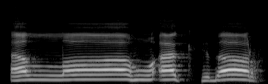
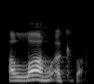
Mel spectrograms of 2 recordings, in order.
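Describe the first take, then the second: First: It is said slowly, with a long drawn vowel. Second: It is said quickly, with a shorter vowel. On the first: "Si quelqu'un fait vraiment l'adhan lentement" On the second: "si je le dis sans euh, prendre de temps"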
